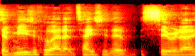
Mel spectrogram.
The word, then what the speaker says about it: Cyrano: Mine is, I picked this also because it wasn't talked about Cyrano. Cyrano, which is how they pronounce it in the film.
